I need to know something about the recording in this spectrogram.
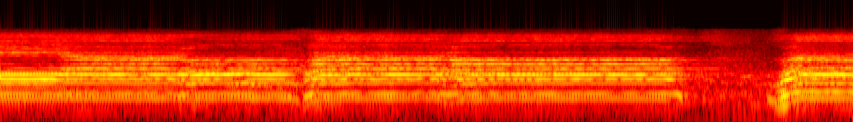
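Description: Four male voices singing a cappella in Sardinian polyphony, a cuncordu holding long, close chords. There is a short break about two seconds in, then a pause for breath near the end before the next chord begins.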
